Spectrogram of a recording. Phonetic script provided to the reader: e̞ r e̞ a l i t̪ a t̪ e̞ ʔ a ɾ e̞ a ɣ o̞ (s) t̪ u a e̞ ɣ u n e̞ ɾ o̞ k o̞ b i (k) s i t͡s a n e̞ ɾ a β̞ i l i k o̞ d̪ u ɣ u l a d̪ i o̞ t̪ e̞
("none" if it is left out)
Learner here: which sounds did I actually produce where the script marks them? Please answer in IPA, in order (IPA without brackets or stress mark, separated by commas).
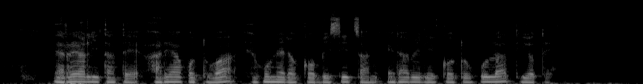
none, none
